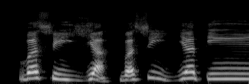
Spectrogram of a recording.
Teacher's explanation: तीन की, पहले तो हमने सख्ती से जोड़ा वसीया, और फिर ता दो जेर तीन की जो थी ना तनवीन, उसके बाद या आ गया, इदगाम हो गया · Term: इदगाम नाकिस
